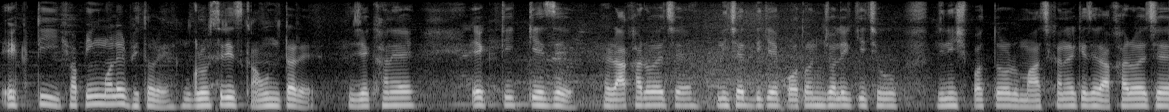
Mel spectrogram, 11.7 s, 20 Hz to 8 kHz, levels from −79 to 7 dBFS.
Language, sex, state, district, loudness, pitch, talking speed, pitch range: Bengali, male, West Bengal, North 24 Parganas, -18 LUFS, 135 Hz, 100 wpm, 130-145 Hz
